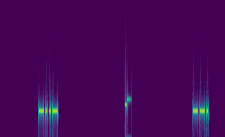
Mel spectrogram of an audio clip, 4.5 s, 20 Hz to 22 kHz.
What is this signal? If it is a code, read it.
Morse code, heard as a keyed tone, about 34 wpm, 700 Hz. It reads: X G
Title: Single Letters - Phonetic Pronunciation 35wpm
